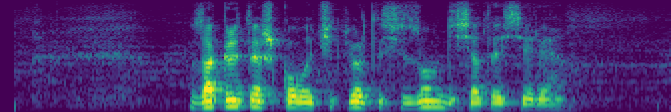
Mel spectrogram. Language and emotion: Russian, neutral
